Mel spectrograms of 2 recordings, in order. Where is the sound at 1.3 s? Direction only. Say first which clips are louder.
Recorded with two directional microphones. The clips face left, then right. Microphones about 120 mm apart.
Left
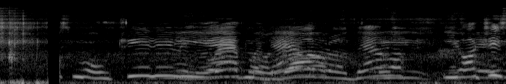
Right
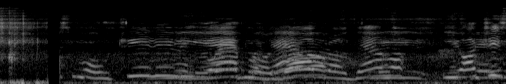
Left 3 dB; 25° right (ahead or behind).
